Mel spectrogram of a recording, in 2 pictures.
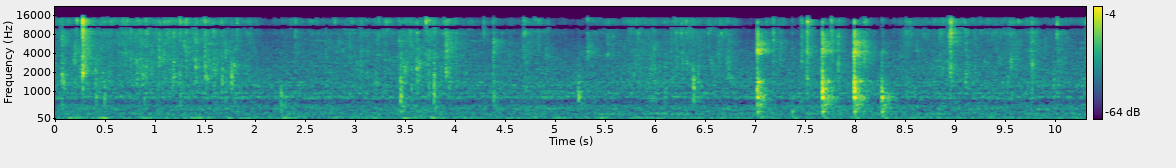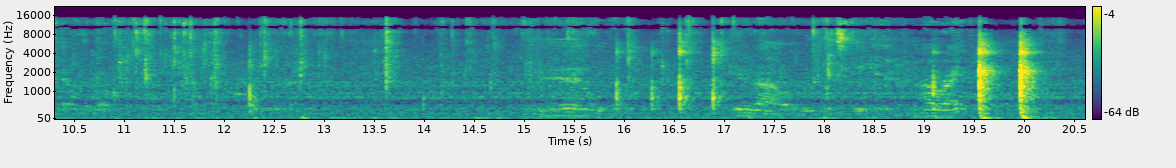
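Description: Wooden spoon stirring a thick, wet mix of chicken, cheese and canned cream soup in a stainless steel mixing bowl, with scattered knocks of the spoon against the bowl. The loudest knock comes at the very end.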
